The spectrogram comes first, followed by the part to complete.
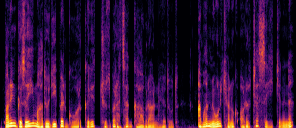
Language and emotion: Kashmiri, fearful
